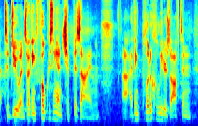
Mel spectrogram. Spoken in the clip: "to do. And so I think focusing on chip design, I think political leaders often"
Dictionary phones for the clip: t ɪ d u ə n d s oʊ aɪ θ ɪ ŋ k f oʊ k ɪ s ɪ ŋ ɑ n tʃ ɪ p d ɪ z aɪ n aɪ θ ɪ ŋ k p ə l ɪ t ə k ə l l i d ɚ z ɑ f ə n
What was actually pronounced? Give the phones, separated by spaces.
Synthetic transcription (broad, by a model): t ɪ d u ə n s oʊ aɪ θ ɪ ŋ k f oʊ k ɪ s ɪ ŋ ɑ n tʃ ɪ p d ɪ z aɪ n aɪ θ ɪ ŋ k p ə l ɪ t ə k l l i d ɚ z ɑ f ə n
